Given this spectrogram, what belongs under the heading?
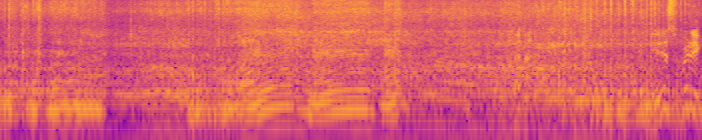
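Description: KTM motorcycle engine running steadily at close range, rising and falling in pitch as it revs, with a constant buzzing drone throughout.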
